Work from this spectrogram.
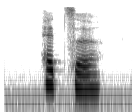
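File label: "Hetze", German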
